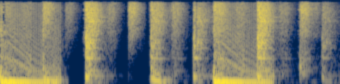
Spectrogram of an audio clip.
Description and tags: A simple beat usefull for anything you want thats not frenetic, its just a misc beat:)
Misc, Idrum, Beat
